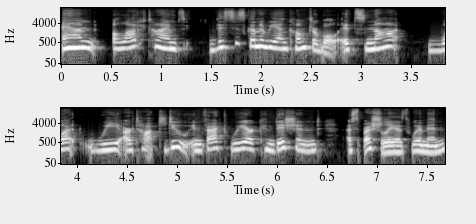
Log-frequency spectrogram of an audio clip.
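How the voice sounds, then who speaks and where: An ordinary speaking voice from a woman, fairly high in pitch, lively in intonation, at a moderate pace, in a very clean recording with a silent background. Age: 30s. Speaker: life advice podcaster. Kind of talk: solo podcast monologue.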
